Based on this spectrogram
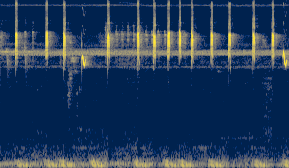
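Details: Sparse konin song from a songbird-training masteran: loud isolated high chips every half second or so, with an occasional falling whistle, over a quiet low rumble.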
